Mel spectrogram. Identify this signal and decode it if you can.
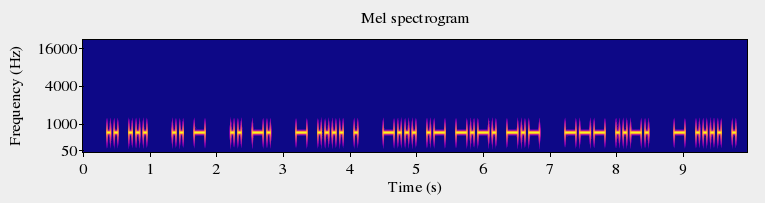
Morse code, heard as a keyed tone, about 22 wpm, 700 Hz. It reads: IS IT IN THE BACK OF THE
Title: Sentences from Top 1000 Words - Review Part 5 - 22wpm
